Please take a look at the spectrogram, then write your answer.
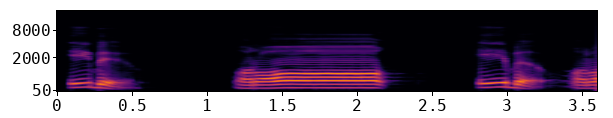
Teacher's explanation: বাটা কলকলার হরফ ধাক্কা দিয়ে পড়তে হবে। ইব র ইব র র এক আলিফ টান, খারা জবর।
